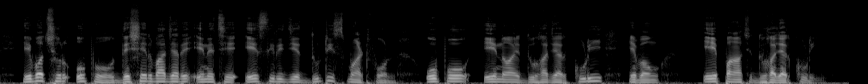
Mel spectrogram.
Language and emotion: Bengali, neutral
